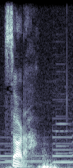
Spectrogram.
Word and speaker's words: sorta: इसकी pronunciation sorta।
